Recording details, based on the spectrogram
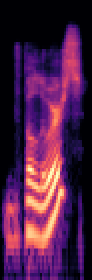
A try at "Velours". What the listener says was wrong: Silent S on the end. Velours. It's French. We say velours.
